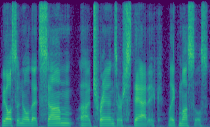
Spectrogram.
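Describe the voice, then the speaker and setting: A man, a university researcher, giving a steady, factual explanation in an interview. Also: mid-range voice, a little slow, creaky, clear, resonant tone.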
